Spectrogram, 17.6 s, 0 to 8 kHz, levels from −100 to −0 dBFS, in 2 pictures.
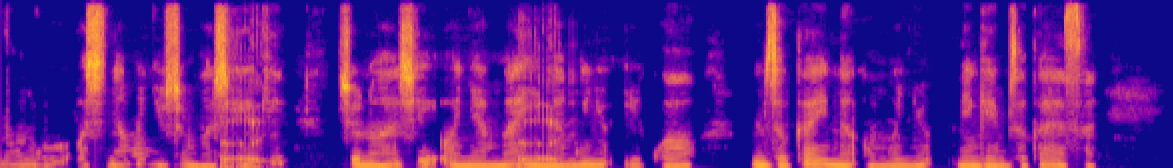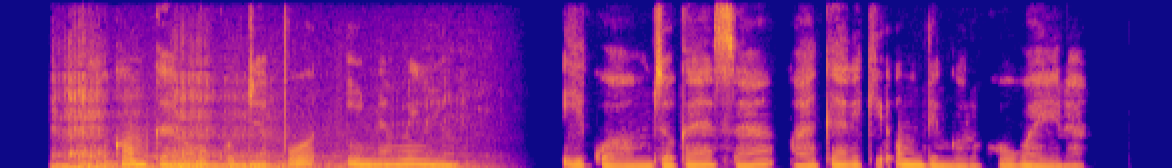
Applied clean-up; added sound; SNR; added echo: none; Accelerating, revving, vroom + Burping, eructation; 5 dB; none.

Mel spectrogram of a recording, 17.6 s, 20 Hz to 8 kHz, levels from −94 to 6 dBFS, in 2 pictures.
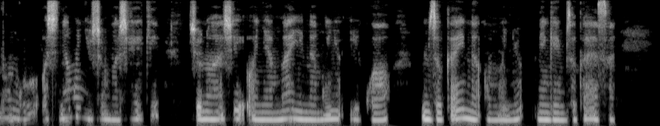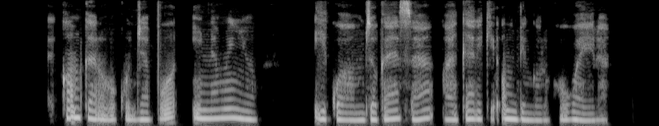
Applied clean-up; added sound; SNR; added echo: none; none; none; none.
